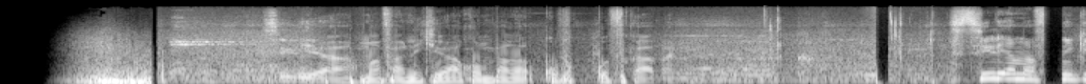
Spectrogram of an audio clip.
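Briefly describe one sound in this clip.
A young man speaks into a microphone with animation, close by.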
